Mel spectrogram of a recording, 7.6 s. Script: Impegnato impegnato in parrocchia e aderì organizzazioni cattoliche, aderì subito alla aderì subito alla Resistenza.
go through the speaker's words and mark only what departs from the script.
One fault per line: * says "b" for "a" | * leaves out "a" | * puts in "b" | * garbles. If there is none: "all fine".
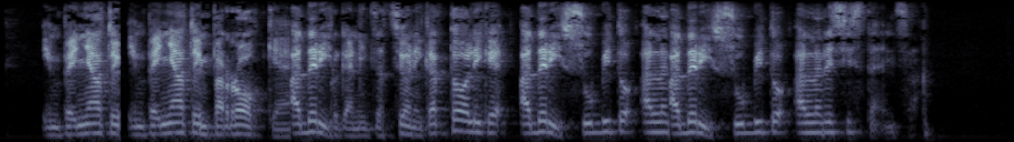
all fine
